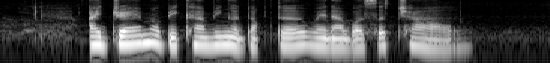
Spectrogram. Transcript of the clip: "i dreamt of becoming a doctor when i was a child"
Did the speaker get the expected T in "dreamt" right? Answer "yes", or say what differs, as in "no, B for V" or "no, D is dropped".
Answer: no, T is dropped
